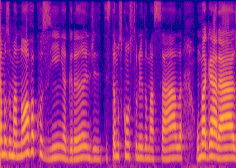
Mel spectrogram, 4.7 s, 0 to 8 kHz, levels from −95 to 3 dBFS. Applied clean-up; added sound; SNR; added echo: none; none; none; none.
